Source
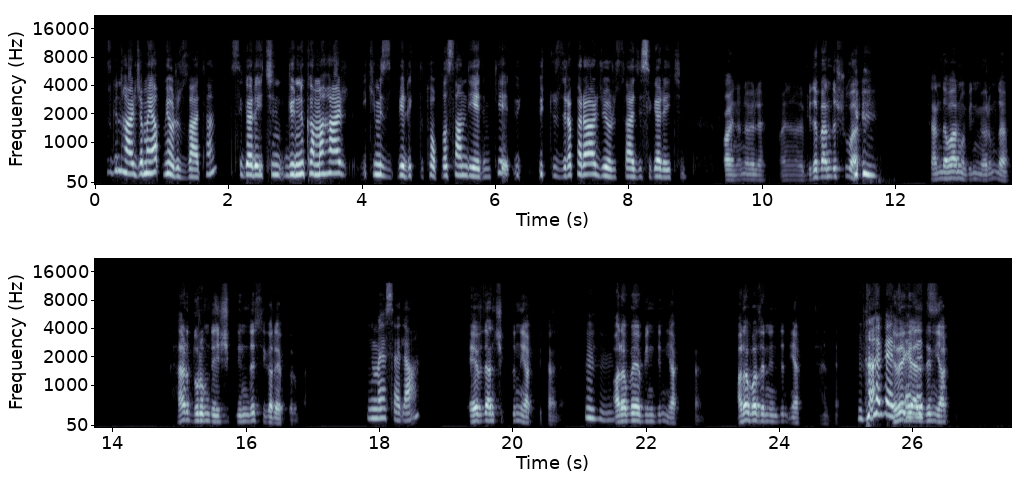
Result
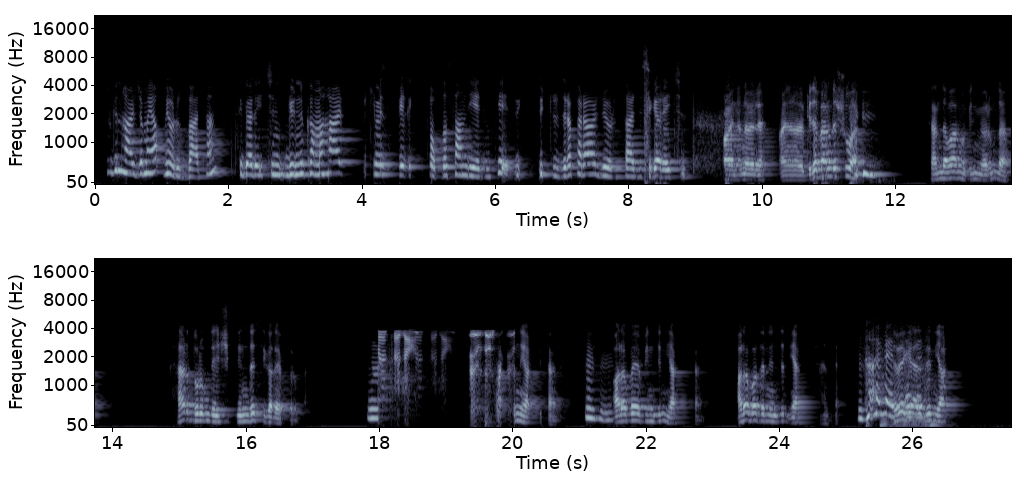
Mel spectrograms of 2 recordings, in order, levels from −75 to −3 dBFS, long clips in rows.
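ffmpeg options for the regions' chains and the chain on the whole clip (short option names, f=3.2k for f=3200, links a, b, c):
-filter_complex "[0:a]asettb=1/sr,asplit=3[a][b][c];[a]atrim=end=3.514[d];[b]atrim=start=3.51:end=5.06,asetpts=PTS-STARTPTS,afade=t=in:d=0.004:c=qsin,afade=t=out:st=1.546:d=0.004:c=qsin,highpass=500,aeval=exprs='sgn(val(0))*max(abs(val(0))-0.00398,0)':c=same[e];[c]atrim=start=5.056[f];[d][e]acrossfade=d=0.004:c1=hsin:c2=qsin[g];[g][f]acrossfade=d=0.004:c1=qsin:c2=hsin,asettb=1/sr,asplit=3[h][i][j];[h]atrim=end=8.244[k];[i]atrim=start=8.24:end=11.43,asetpts=PTS-STARTPTS,afade=t=in:d=0.004:c=qsin,afade=t=out:st=3.186:d=0.004:c=qsin,highpass=56,asplit=2[l][m];[m]highpass=f=720:p=1,volume=23dB,asoftclip=type=tanh:threshold=-6dB[n];[l][n]amix=inputs=2:normalize=0,lowpass=f=4.5k:p=1,volume=-6dB[o];[j]atrim=start=11.426[p];[k][o]acrossfade=d=0.004:c1=hsin:c2=qsin[q];[q][p]acrossfade=d=0.004:c1=qsin:c2=hsin,asettb=1/sr,asplit=3[r][s][t];[r]atrim=end=17.994[u];[s]atrim=start=17.99:end=20.04,asetpts=PTS-STARTPTS,afade=t=in:d=0.004:c=qsin,afade=t=out:st=2.046:d=0.004:c=qsin,acontrast=68,lowpass=f=3.3k:t=q:w=0.5098,lowpass=f=3.3k:t=q:w=0.6013,lowpass=f=3.3k:t=q:w=0.9,lowpass=f=3.3k:t=q:w=2.563,afreqshift=-3900,aecho=1:1:550:0.1,atrim=end_sample=90405[v];[t]atrim=start=20.036[w];[u][v]acrossfade=d=0.004:c1=hsin:c2=qsin[x];[x][w]acrossfade=d=0.004:c1=qsin:c2=hsin,asettb=1/sr,asplit=3[y][z][aa];[y]atrim=end=25.524[ab];[z]atrim=start=25.52:end=26.27,asetpts=PTS-STARTPTS,afade=t=in:d=0.004:c=qsin,afade=t=out:st=0.746:d=0.004:c=qsin,aeval=exprs='val(0)+0.5*0.0794*sgn(val(0))':c=same,aeval=exprs='val(0)+0.0447*(sin(2*PI*60*n/s)+sin(2*PI*2*60*n/s)/2+sin(2*PI*3*60*n/s)/3+sin(2*PI*4*60*n/s)/4+sin(2*PI*5*60*n/s)/5)':c=same[ac];[aa]atrim=start=26.266[ad];[ab][ac]acrossfade=d=0.004:c1=hsin:c2=qsin[ae];[ae][ad]acrossfade=d=0.004:c1=qsin:c2=hsin,lowpass=1.7k,bandreject=f=59.45:t=h:w=4,bandreject=f=118.9:t=h:w=4,bandreject=f=178.35:t=h:w=4,bandreject=f=237.8:t=h:w=4,bandreject=f=297.25:t=h:w=4,bandreject=f=356.7:t=h:w=4,bandreject=f=416.15:t=h:w=4,bandreject=f=475.6:t=h:w=4,bandreject=f=535.05:t=h:w=4,bandreject=f=594.5:t=h:w=4,bandreject=f=653.95:t=h:w=4,bandreject=f=713.4:t=h:w=4,bandreject=f=772.85:t=h:w=4,bandreject=f=832.3:t=h:w=4,bandreject=f=891.75:t=h:w=4,bandreject=f=951.2:t=h:w=4,bandreject=f=1.01065k:t=h:w=4,bandreject=f=1.0701k:t=h:w=4,bandreject=f=1.12955k:t=h:w=4,bandreject=f=1.189k:t=h:w=4,bandreject=f=1.24845k:t=h:w=4,bandreject=f=1.3079k:t=h:w=4,bandreject=f=1.36735k:t=h:w=4,acompressor=threshold=-28dB:ratio=6,volume=2dB"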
